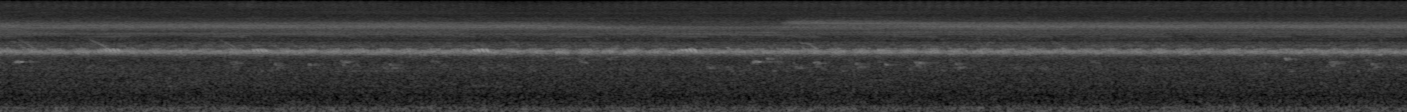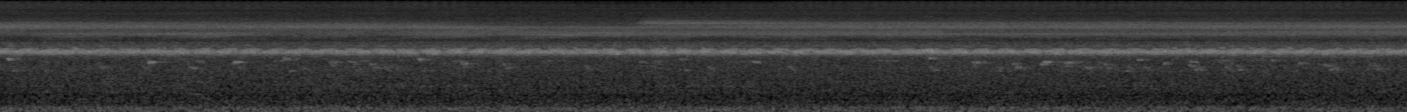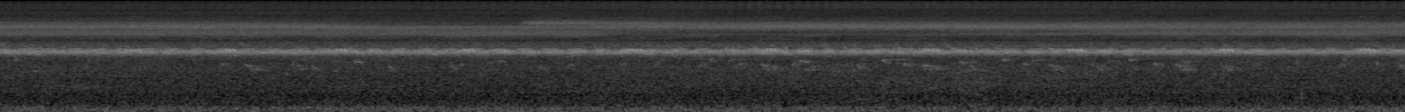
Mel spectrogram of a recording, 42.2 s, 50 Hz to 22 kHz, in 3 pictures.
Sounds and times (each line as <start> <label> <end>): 30.4 Insects sounds 42.1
